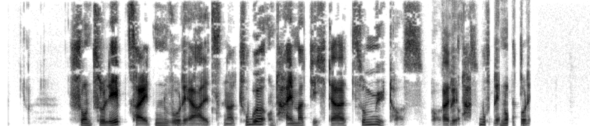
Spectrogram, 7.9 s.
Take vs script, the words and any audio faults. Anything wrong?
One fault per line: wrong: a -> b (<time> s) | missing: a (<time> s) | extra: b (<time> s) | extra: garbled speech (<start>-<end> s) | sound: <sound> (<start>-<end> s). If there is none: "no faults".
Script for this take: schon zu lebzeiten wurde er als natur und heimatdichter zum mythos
extra: garbled speech (5.7-7.1 s)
